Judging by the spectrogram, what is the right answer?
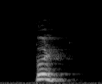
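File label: "poultr", Breton; petit precis de prononciation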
